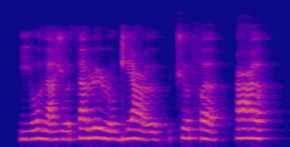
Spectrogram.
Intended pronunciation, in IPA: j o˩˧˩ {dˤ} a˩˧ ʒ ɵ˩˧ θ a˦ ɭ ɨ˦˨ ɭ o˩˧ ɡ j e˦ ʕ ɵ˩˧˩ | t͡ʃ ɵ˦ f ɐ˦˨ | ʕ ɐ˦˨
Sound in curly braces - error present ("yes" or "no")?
yes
